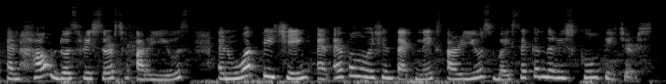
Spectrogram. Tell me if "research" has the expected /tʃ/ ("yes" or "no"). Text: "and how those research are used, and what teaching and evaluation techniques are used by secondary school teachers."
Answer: yes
